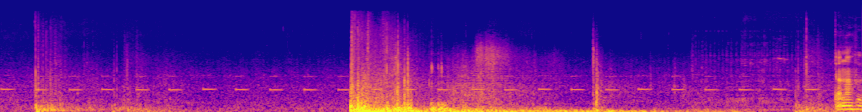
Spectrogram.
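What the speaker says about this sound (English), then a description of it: "Don't know who he's shooting at." Gunfire and heavy booms in a video game, with scattered sharp shots, a loud blast roughly halfway through followed by a rumbling tail, and a steady tone running underneath while someone talks.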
